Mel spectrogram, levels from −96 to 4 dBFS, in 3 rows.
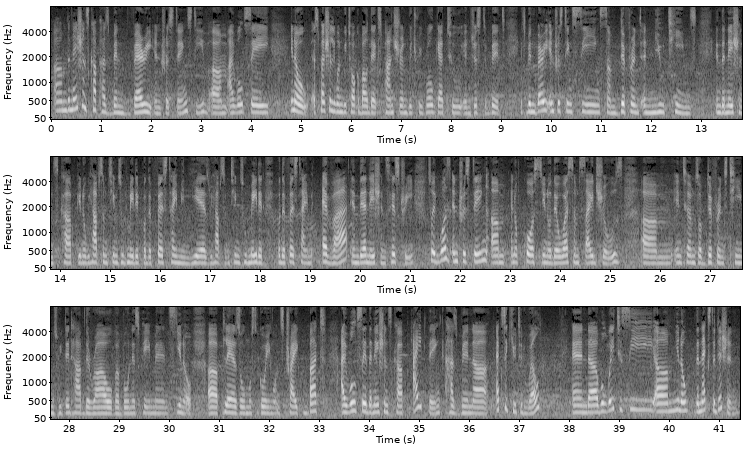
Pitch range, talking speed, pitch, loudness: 170-205 Hz, 200 wpm, 185 Hz, -19 LUFS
